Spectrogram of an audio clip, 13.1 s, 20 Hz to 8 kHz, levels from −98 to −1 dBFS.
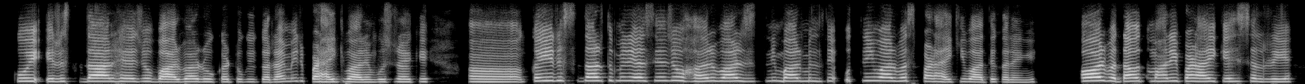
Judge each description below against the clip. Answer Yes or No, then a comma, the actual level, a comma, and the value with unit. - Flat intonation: No, average, 4.1 semitones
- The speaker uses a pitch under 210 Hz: No, very high, 285 Hz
